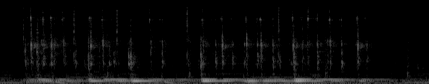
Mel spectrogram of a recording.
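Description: Typing on a computer keyboard: a quick, irregular run of key clicks as a short sentence is typed, with low background music underneath.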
